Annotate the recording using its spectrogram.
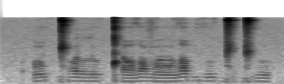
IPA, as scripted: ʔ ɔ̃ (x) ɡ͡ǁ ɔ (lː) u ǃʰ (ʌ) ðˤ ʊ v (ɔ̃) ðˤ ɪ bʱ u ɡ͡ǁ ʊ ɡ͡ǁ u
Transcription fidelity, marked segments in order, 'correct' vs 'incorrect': incorrect: k, correct, correct, incorrect: ɑ̃

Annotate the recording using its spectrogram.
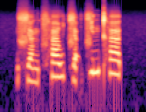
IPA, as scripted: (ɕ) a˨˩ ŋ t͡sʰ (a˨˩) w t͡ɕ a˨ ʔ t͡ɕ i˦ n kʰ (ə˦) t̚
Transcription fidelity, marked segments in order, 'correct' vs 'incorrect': correct, incorrect: a˧, incorrect: a˦

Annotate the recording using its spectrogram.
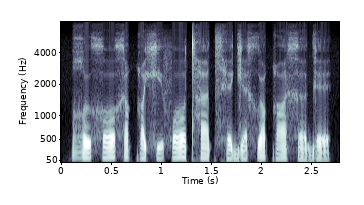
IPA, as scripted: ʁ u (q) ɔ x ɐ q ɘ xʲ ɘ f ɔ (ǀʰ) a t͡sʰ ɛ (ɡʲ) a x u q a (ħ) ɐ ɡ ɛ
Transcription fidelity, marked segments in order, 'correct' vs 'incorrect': incorrect: x, incorrect: tʰ, correct, incorrect: x

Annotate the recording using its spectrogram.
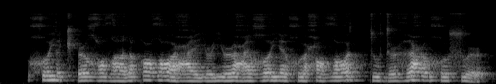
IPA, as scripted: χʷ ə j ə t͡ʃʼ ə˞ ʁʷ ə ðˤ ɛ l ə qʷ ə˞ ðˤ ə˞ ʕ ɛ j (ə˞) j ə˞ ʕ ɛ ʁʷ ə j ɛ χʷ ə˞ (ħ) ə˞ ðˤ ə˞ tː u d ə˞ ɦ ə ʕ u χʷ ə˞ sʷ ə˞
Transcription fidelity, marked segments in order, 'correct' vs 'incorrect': correct, correct

